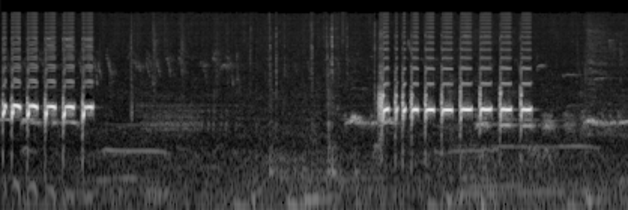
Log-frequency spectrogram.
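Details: Zebra dove of local wild stock singing as a lure so that lazy doves respond and sing often; a short rattle of staccato coos, a quiet gap with faint distant notes, then a second longer series of rapid rolling coos.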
